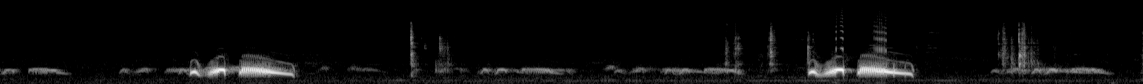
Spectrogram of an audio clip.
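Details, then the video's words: Spotted dove in 'thúc gù' cooing: soft murmured coos build into a loud, throaty, descending double coo, the sequence repeating about every six seconds, with a few faint clicks between phrases. "chim cu gay thúc gù bài bản nhất hiện nay"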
